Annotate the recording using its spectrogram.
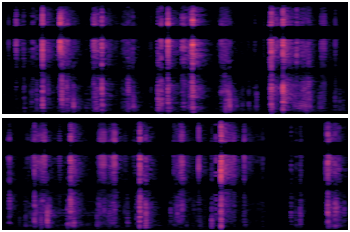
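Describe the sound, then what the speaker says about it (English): Scissors cut through tough plastic packaging on a tester, giving repeated sharp snips and crinkling bursts at close range in an irregular rhythm. "I'm cutting with the scissors."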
